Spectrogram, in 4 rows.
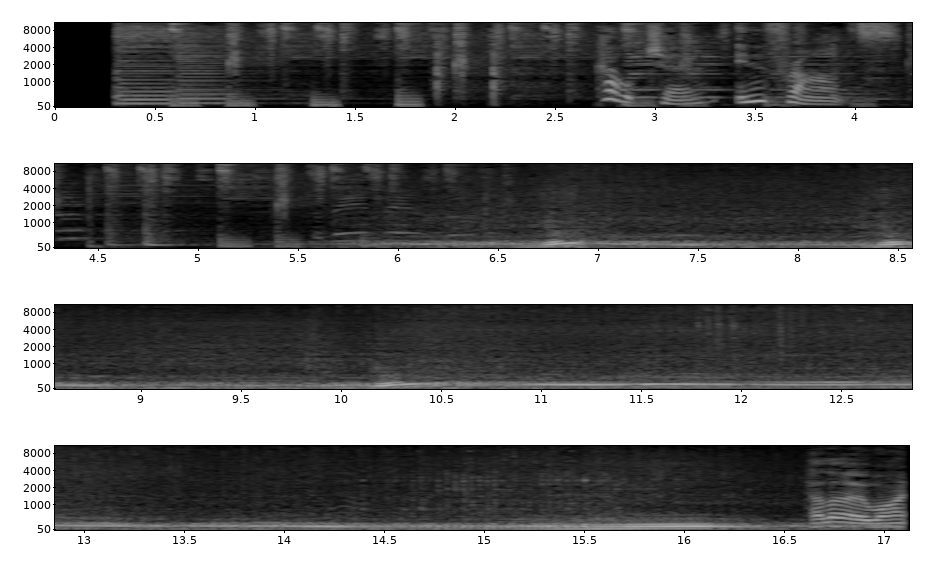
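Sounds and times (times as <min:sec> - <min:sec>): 
speech: 0:02.8 - 0:04.3, 0:16.7 - 0:17.1
classic car engine revving: 0:05.3 - 0:17.1.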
